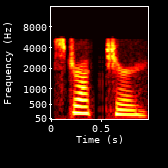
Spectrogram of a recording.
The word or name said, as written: structure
